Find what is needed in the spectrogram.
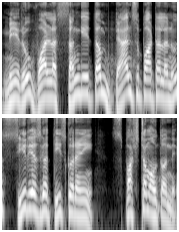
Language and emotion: Telugu, angry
